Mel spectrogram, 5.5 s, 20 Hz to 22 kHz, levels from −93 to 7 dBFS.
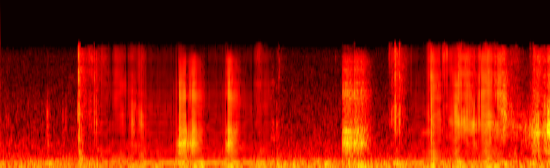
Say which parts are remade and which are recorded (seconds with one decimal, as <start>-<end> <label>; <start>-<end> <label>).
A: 0.0-1.0 recorded; 1.0-2.7 remade; 2.7-4.1 recorded; 4.1-5.0 remade; 5.0-5.5 recorded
